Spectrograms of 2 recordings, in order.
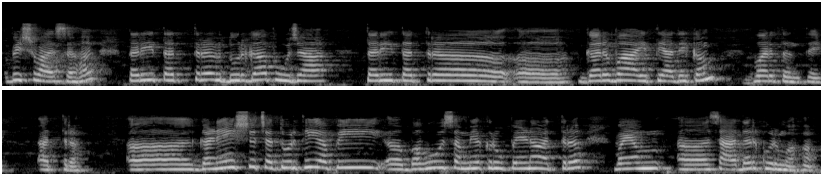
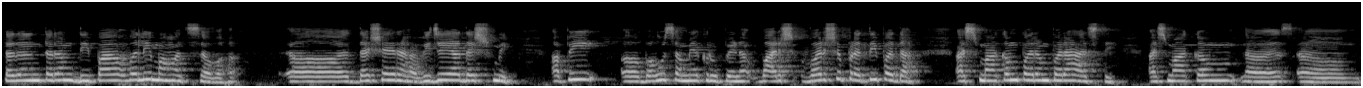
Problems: constant background noise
